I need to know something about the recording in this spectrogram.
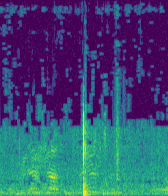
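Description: A football is kicked with a dull thump.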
